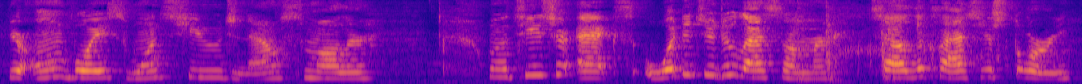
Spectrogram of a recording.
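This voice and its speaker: A woman with a high voice reads a children's picture book aloud as a mother would to her toddler. She mixes the written story with casual, homey asides. There is faint noise in the home recording. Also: a little slow, low-quality recording.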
